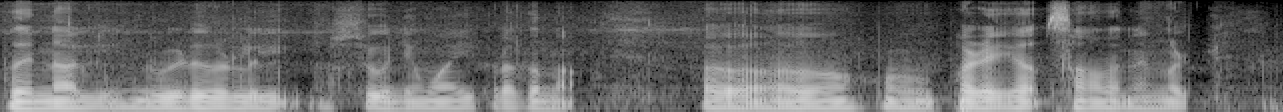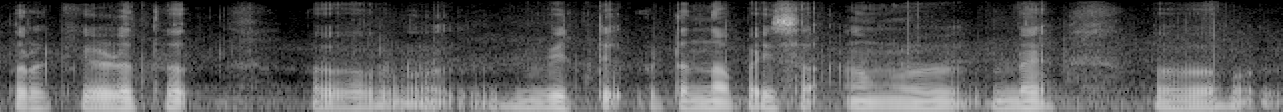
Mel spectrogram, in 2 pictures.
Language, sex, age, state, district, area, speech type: Malayalam, male, 60+, Kerala, Thiruvananthapuram, rural, spontaneous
